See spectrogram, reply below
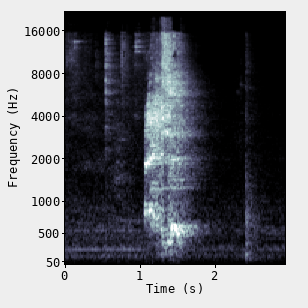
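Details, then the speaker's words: A single sharp, explosive sneeze from a woman filming herself talking to camera, in a quiet room, fading quickly: a sneeze. "Like, I just walked out to, oh, I've sneezed. Oh my god, I've sneezed."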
